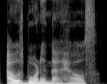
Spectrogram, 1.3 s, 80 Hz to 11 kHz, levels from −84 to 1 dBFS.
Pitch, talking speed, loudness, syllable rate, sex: 215 Hz, 265 wpm, -16 LUFS, 6.5 syllables/s, female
